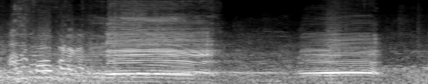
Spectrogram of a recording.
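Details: Sahiwal bull at a farmer's purchase in Cumilla, Bangladesh: two drawn-out, harmonic-rich moos, the first about a second long and the second shorter and steady in pitch, with a brief lower call at the start and faint crowd noise behind.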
